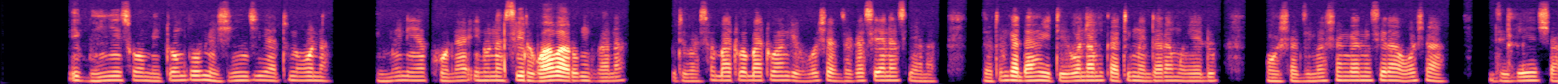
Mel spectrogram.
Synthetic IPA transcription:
iɡʱwiɲiswo̞mito̞mbo̞miʒind͡ʒijatino̞ːna | ɦimwe̞nejakʰo̞naʔino̞nasirirwaʋaɾomuʋana | kutiʋasaɓatwaɓatwaŋɡe̞ɦo̞ʃad͡zakasijanasijana | d͡zatiŋɡaɗaitewonamukatimwe̞ndaɾamoje̞ɗu | ɦo̞ʃad͡zino̞ʃaŋɡanisiɾaɦo̞ʃa | d͡ze̞ɓe̞ːʃa

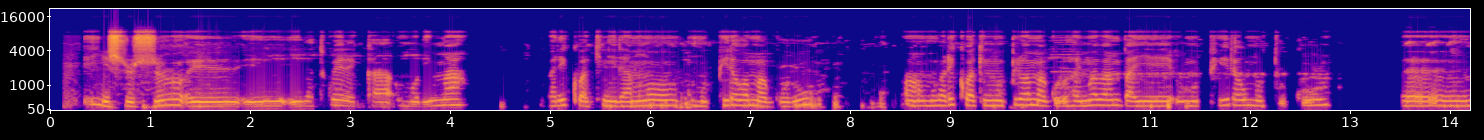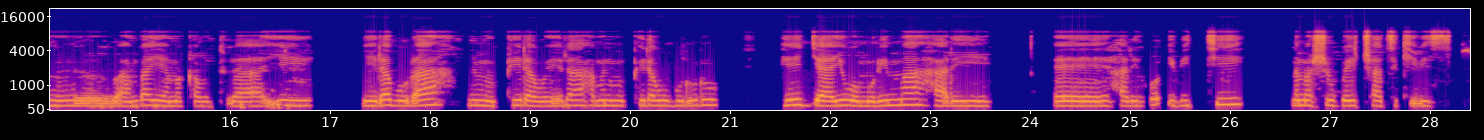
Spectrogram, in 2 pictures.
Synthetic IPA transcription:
ijiʃuʃo | iɾatwe̞ːɾe̞kʰaumuɾima | βaɾikuβakiniɾamŋo̞umupiːɾawamaɡuɾu | muβaɾikuβakiniumupiːɾawamaɡuɾuɦaɾimŋaβaːmbaje̞umupʰiːɾawumutuku | βaːmbaje̞amakʰaβotʰuɾaji | jiɾaβuɾanumupʰiːɾawe̞ːɾaɦamŋe̞numupʰiːɾawuβuɾuɾu | hiɟajuːwo̞muɾimahaɾi | haɾiho̞ʔiβitʰi | namaʃuɡwejit͡ʃaːt͡sikʰiβiz̥i̥

